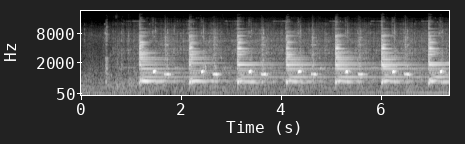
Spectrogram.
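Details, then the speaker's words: Cuckoo clock after cleaning and oiling, which had stopped after a few minutes of running: seven clean two-note cuckoo calls about a second apart with bellows puffs and steady timing; the strike now works properly. "and there we go we have a working cougar clock again doesn't just run for 5 minutes anymore"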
